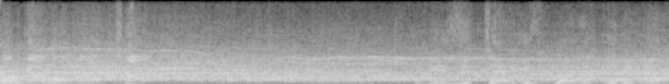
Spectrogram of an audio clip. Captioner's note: crowd cheering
